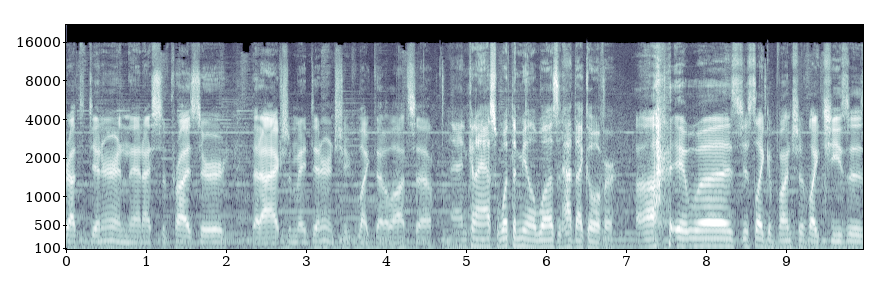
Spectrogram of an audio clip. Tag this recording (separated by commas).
Music, Speech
